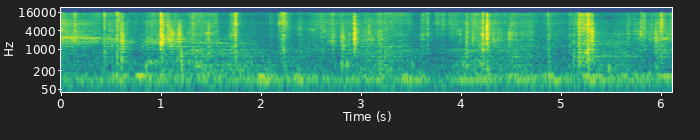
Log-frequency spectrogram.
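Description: Thin pages of a small Bible being leafed through by hand: faint, irregular crisp flicks and rustles of paper.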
